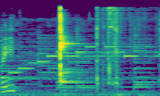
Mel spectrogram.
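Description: A single sharp metal clink about three-quarters of a second in, a spoon striking the stainless steel mixing bowl, with a short ring after it. Background music plays throughout.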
